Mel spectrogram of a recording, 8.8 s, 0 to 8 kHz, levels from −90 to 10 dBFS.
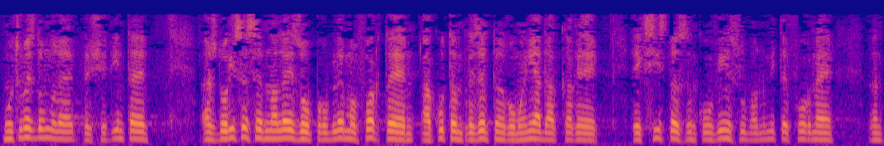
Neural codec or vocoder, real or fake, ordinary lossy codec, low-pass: none; real; MP3, 24 kbps; 7.2 kHz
